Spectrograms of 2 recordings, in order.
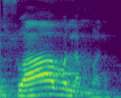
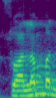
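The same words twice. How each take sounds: First: स्वावलंबन slowly, "svaa-va-lamban"; middle va sounded. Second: स्वालंबन as "svaa-lamban"; v dropped. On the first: Teacher correcting the word, slow स्वावलंबन with "va". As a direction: stretch स्वावलंबन to show the middle "v". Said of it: "ये शुद्ध होगा". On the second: Teacher showing the mistake, स्वालंबन with missing "va". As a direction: skip the middle "v" in स्वालंबन. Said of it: "स्वालंबन नहीं". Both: Shown as a demonstration.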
